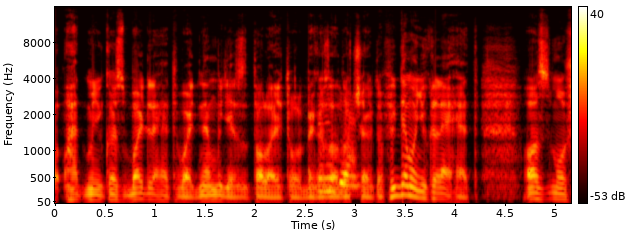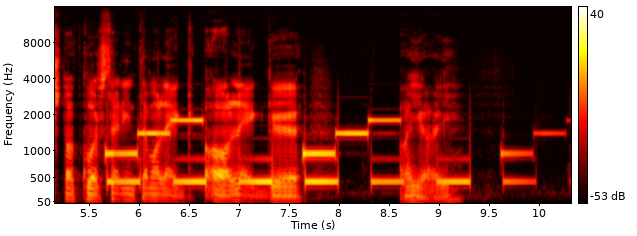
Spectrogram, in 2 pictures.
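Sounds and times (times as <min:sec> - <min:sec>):
speech: 0:00.0 - 0:08.0, 0:08.6 - 0:09.3
phone line dropping out with dial tones: 0:02.7 - 0:03.1, 0:07.6 - 0:10.3.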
